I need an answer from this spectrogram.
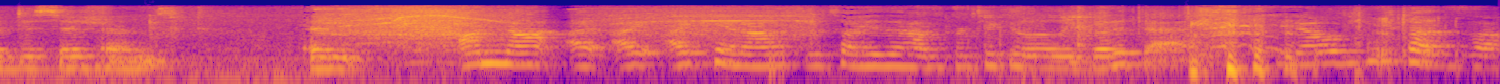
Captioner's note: drill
